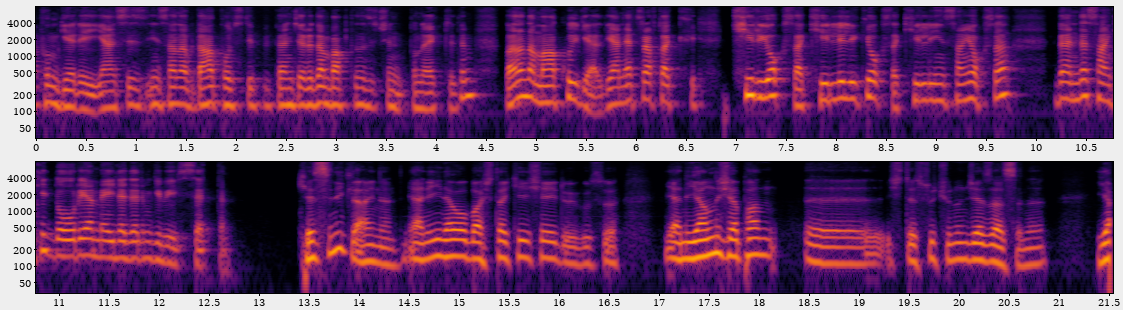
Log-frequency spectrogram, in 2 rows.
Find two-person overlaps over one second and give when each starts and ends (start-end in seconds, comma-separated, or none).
none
